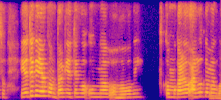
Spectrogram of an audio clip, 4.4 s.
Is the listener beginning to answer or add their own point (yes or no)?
no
